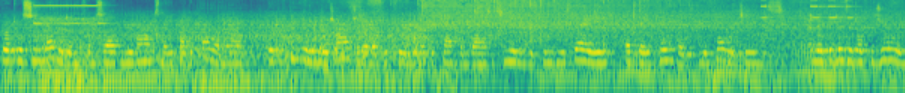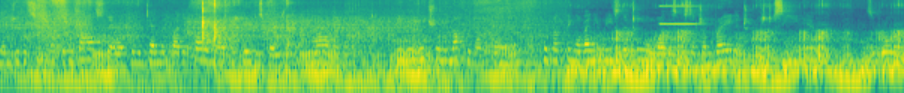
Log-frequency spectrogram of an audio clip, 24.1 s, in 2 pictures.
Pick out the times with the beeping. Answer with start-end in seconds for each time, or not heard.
0.4-1.6, 10.1-11.4, 20.9-21.4.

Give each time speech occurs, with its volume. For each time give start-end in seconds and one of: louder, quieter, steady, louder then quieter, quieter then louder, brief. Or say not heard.
0.0-24.0 steady.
